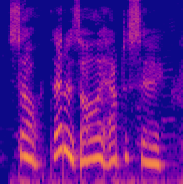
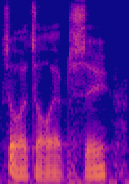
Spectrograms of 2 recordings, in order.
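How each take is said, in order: First: It is said in a normal voice. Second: It is said in a deep voice.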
